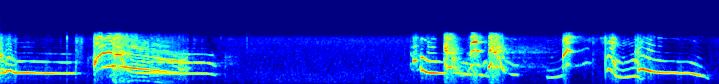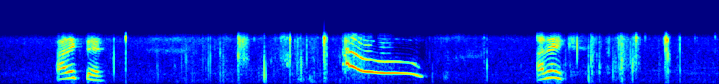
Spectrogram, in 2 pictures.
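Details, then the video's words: Two dogs, Bobby and Angel, howling together in long harmonic wails that slide downward, in bursts of one to two seconds separated by short pauses, with a few shorter yelping notes mixed in. "Bobby and Angel howling"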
